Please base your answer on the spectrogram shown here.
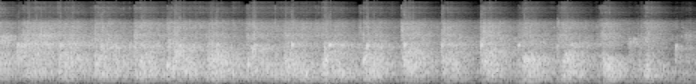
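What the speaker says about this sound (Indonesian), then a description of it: "Tepuk tangan untuk teman kita dulu." Students in a classroom clap for a classmate, a loud, close group of hands beating in a fairly regular, rhythmic pattern that runs throughout with no talk over it.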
